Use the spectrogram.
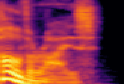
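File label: "pulverize", British English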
